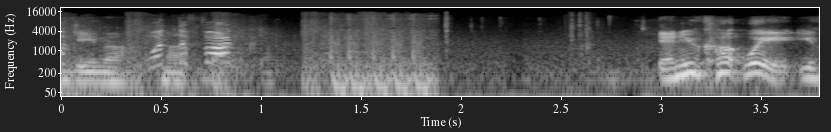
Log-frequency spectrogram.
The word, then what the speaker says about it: Dima: okay it's a server it's actually pronounced it's Dima and you cut wait you call me Dimmie recentiy me first and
